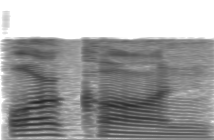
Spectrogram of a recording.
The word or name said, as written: Orkhon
